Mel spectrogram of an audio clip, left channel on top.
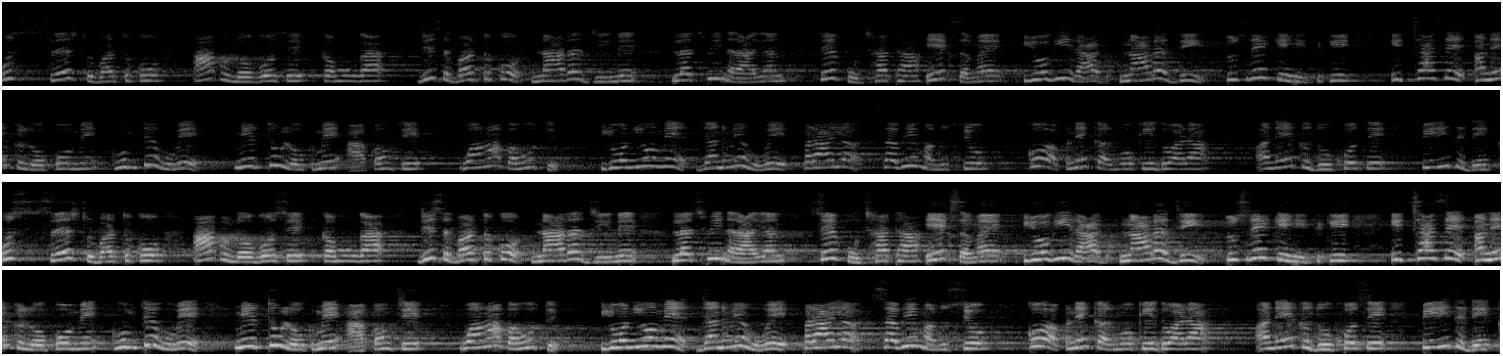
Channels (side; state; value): left; quieter; 12.7 dB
